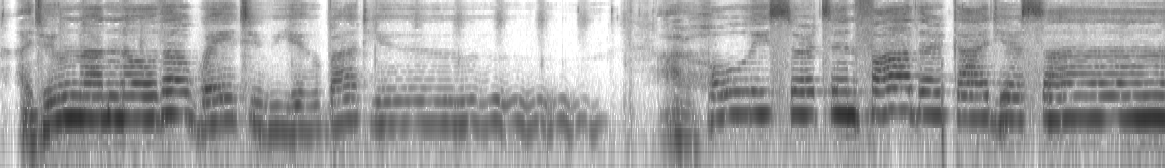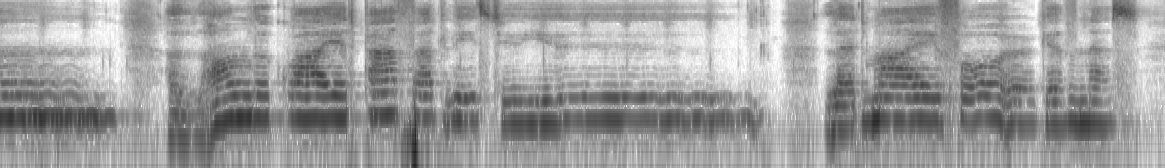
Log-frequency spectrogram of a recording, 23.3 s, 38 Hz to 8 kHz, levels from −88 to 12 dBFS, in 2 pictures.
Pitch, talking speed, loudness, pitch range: 180 Hz, 70 wpm, -20 LUFS, 160-190 Hz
